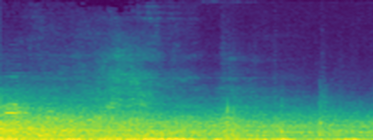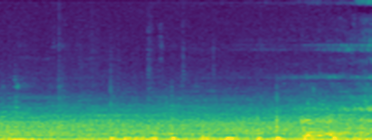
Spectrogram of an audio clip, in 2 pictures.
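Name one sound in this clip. Distant city traffic rumbles steadily.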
